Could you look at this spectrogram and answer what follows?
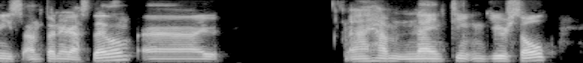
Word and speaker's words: Gastelum: you pronounce it better than the people from Mexico. Oh. People from Mexico call it Gastelam. Okay. But first of all, my full name is Antonio Gastelum.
